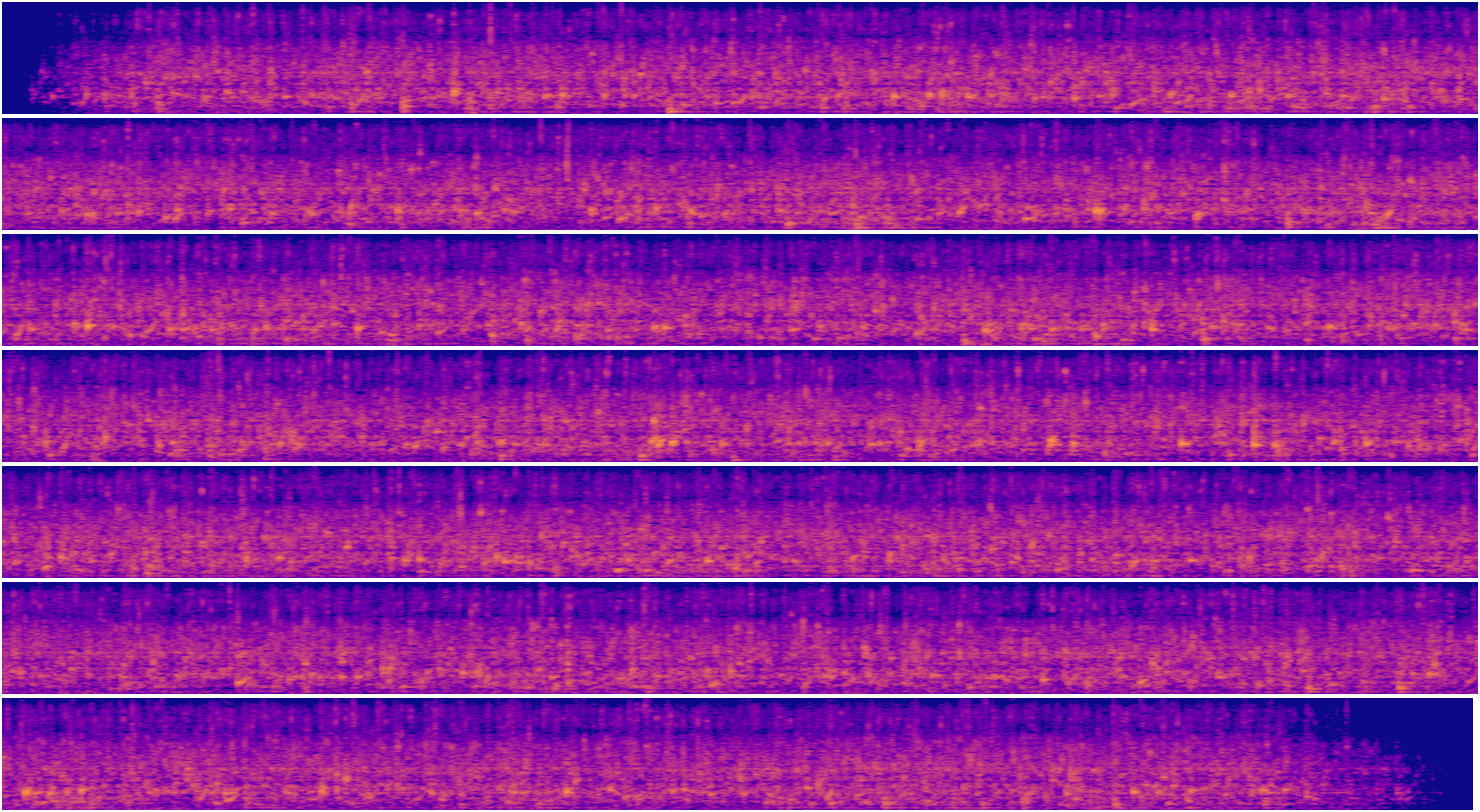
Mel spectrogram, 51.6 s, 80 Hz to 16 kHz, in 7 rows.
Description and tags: stream finland2
A small stream in the woods of Finland.
Quite bubbly and vivid.
field-recording, ambient, stream, nature, river, water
